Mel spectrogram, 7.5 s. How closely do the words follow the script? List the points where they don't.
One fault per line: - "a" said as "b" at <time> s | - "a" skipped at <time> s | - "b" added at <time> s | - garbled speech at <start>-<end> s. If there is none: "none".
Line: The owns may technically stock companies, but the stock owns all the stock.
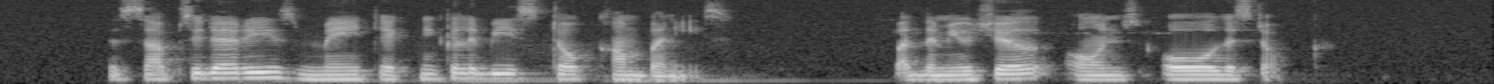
- "owns" said as "subsidiaries" at 0.6 s
- "be" added at 2.4 s
- "stock" said as "mutual" at 4.7 s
